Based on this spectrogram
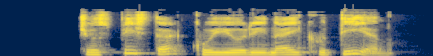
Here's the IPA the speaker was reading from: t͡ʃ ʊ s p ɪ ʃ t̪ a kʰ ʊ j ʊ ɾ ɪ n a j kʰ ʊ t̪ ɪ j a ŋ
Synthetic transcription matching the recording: t͡ʃ ʊ s p ɪ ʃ t̪ a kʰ ʊ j ʊ ɾ ɪ n a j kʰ ʊ t̪ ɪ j a ŋ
